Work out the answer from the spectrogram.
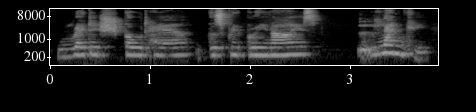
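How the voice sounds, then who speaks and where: A woman's voice: fairly high pitch, fairly even intonation, takes it slowly, echoey room, distant mic, voice pushed up. A woman voicing an anxious, determined young girl with earnest questions in a children's storybook. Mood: urgent.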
